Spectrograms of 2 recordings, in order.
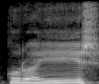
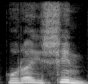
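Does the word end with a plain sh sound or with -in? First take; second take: plain sh; -in. First: The word stops on sh with a lengthened vowel. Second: The word ends in -in, joined onward. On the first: The reciter pauses at the end of the verse. "এই আয়াতের জায়গায় দাঁড়ালে আপনাকে পড়তে হবে কুরাইশ" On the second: The verse is joined to the next one. "মিলিয়ে পড়লে কুরাইশিন"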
